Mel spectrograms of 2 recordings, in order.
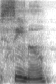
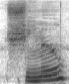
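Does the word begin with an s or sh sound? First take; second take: s; sh. First: The word begins with an s sound. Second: The word begins with an sh sound. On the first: The speaker calls it right. "or I'm sorry" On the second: The speaker calls it wrong. "or I'm sorry"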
